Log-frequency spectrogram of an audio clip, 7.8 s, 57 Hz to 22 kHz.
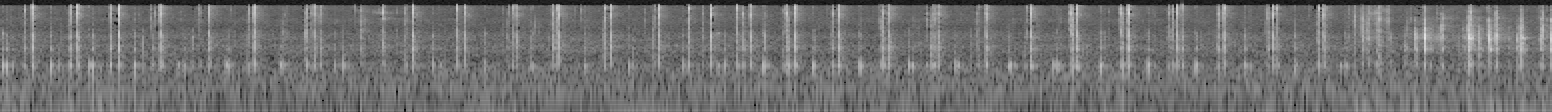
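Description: Fingertips press the buttons and tap the shell of a hollow red plastic gamepad held in front of the chest. About 35 quick, dry, bright clicks and taps land in a steady patter, each dying away almost instantly with almost no low end. The last few taps near the end come out a little louder and sharper.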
